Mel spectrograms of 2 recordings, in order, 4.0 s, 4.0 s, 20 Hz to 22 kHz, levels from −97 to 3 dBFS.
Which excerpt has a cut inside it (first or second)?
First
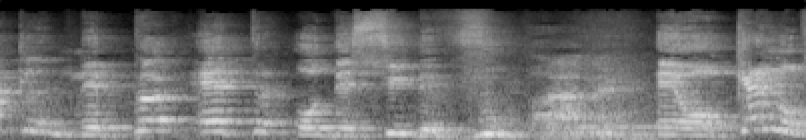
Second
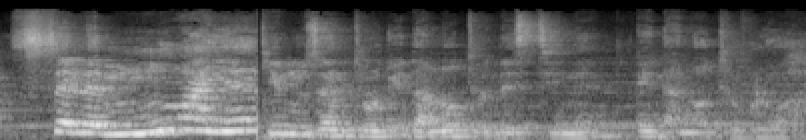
second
